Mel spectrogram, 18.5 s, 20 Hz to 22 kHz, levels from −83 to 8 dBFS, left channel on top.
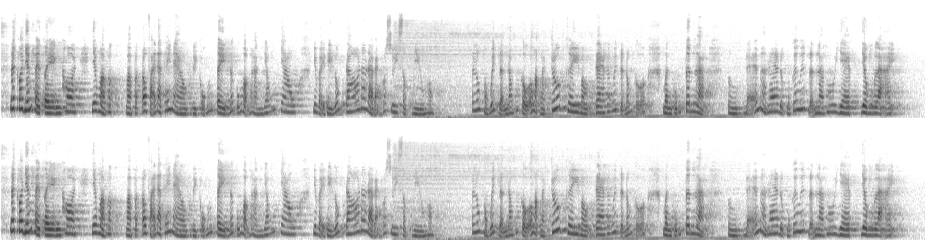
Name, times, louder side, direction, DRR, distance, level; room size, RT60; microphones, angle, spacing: voice 1, 0.0-8.7 9.4-18.0, equal, ahead, 4 dB, 0.9 m, -25 dB
sound 1, 7.8-14.9, left 1 dB, 30° right, 4.3 m, -43 dB
24.0 x 23.0 x 7.8 m, 1.0 s
head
